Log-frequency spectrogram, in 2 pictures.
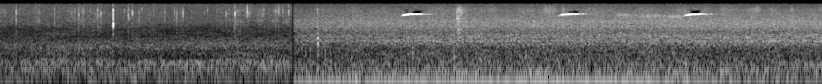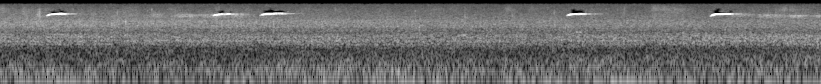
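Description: Outdoor dusk ambience: a steady background hiss with a low rumble, and a small bird giving short, high chirps about eight times at irregular intervals.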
